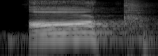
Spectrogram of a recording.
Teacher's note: चंद्रबिंदु का मुंह और नाक की मदद से और इसके उच्चारण में लघुता होती है यानी इसका उच्चारण जल्दी हो जाएगा [संगीत] [संगीत] इसको पढ़ेंगे सॉन्ग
